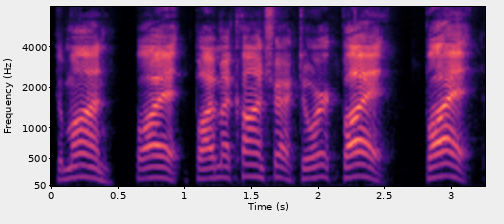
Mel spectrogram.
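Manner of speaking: loud, high excited shouting at the chart; hyped trader screaming at the screen; excited yelling. Real, not acted. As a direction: yell at the trade to go through. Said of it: "I get a little bit excited sometimes".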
